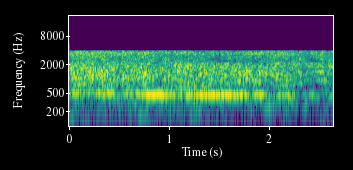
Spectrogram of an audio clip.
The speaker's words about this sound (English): The very big truck going by his window. Yes, they love 92nd Street on Sunday night.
